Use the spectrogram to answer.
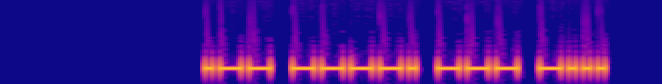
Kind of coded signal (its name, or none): Morse code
